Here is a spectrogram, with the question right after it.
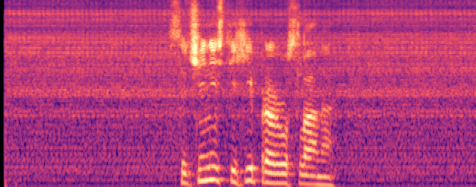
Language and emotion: Russian, neutral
